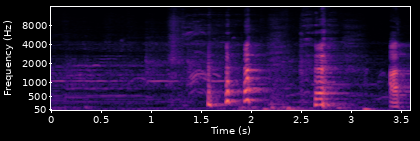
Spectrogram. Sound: laughs

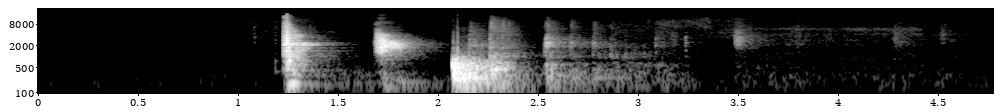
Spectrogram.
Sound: balls clanging

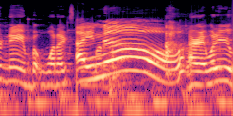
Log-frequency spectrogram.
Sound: laughing

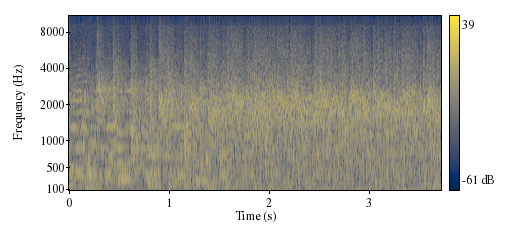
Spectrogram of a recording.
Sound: applause

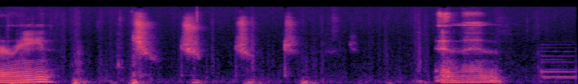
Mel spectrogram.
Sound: imitates tambourine music

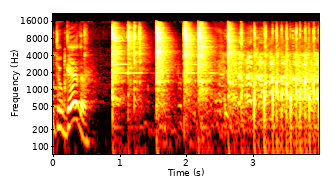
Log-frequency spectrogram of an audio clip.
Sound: rhythmic clanging; laughing

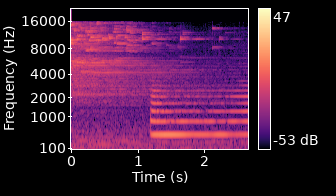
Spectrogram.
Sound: conch blowing

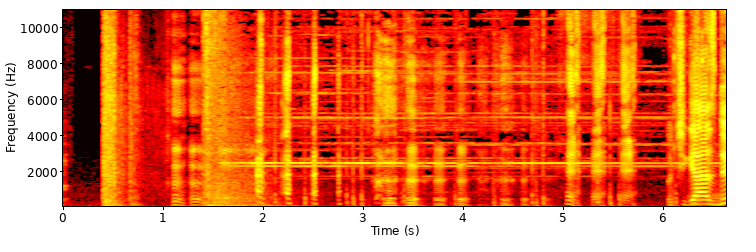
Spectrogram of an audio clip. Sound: laughing

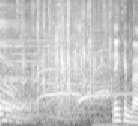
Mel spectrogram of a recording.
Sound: cheering

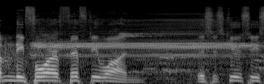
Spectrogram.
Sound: buzzer

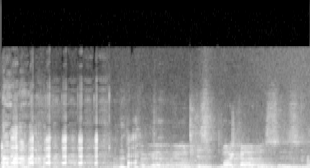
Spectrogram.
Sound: laughter

